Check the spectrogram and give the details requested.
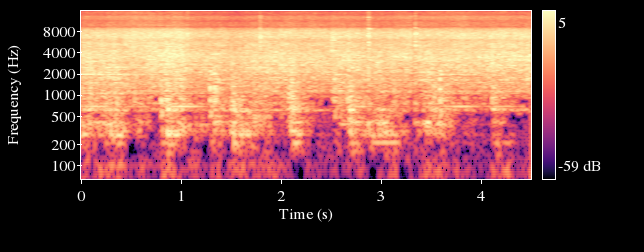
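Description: Potato bhujia sizzling in a steel kadhai, with a metal spatula stirring and scraping against the pan in repeated strokes over a steady frying hiss.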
